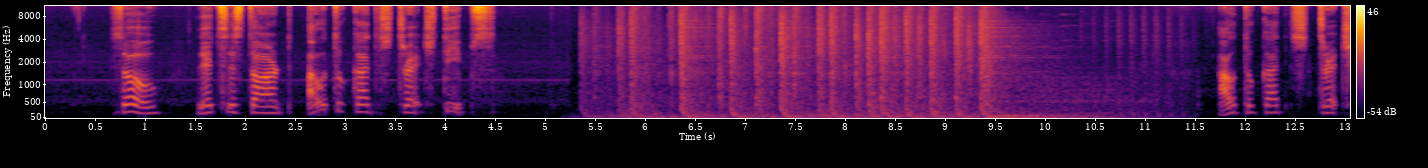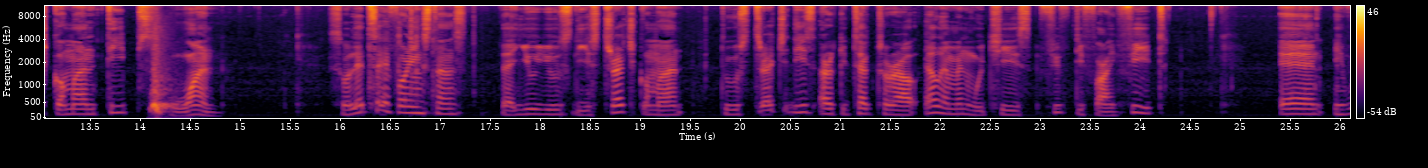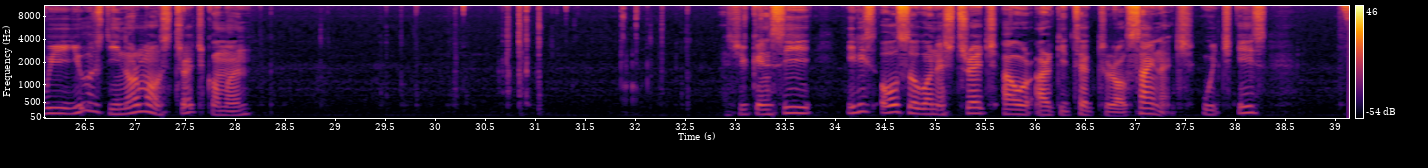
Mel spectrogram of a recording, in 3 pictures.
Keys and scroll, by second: 29.0 Escape, 29.4 s, 29.5 space, 33.1 space.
